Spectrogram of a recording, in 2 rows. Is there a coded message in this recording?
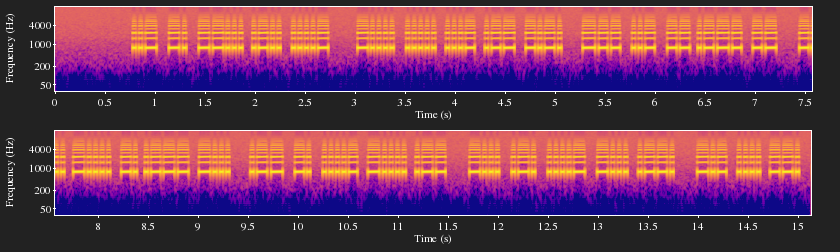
Yes: Morse code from 0.7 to 15.1 s, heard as a keyed tone, hand-sent with a bug key, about 37 wpm, 780 Hz. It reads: UN7L4 65VWC OUMJM D6NJB WN46W BR4BP …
